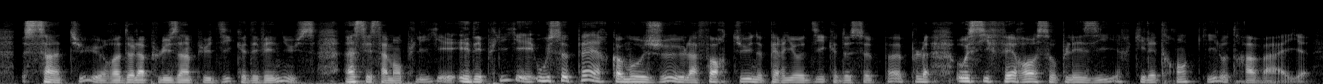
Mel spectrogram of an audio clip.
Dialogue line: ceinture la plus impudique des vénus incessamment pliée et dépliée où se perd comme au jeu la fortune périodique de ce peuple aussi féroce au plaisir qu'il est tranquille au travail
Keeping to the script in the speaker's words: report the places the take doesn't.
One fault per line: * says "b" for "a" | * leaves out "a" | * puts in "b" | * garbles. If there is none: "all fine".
* puts in "de"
